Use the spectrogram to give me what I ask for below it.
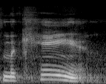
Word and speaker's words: McCann: Spell it or say your last name. My last name is McCann.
